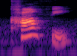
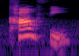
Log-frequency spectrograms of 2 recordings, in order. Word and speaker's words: coffee: 커피는 앞쪽에 강세가 있는 단어이고요.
